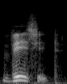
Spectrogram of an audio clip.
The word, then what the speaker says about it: visit: última consonante por ejemplo el verbo bizet tiene el acento en la primera sílaba visit y visiting quedará escrito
